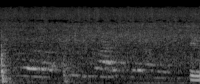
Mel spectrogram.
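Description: Ground beef frying in a skillet: a steady sizzle, with a sharp click of a utensil or pan at the very start.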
